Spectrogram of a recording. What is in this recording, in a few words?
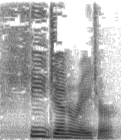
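"Key Generator", English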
